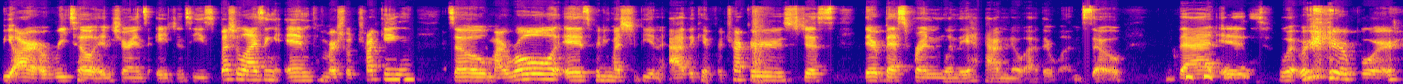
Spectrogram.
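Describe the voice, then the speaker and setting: A woman's voice: deep voice, normal speed, slight background noise. A woman speaking casually as a guest, introducing herself and her role. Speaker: guest, insurance claims manager.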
